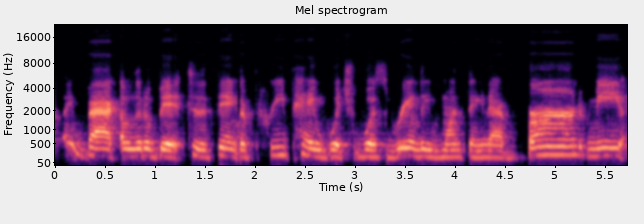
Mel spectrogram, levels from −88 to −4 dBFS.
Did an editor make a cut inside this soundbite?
yes; 2 cuts; at 1.8 s, 3.3 s

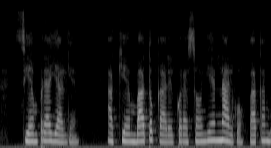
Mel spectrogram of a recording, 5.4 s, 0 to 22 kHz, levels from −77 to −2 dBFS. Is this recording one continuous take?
yes; 0 cuts

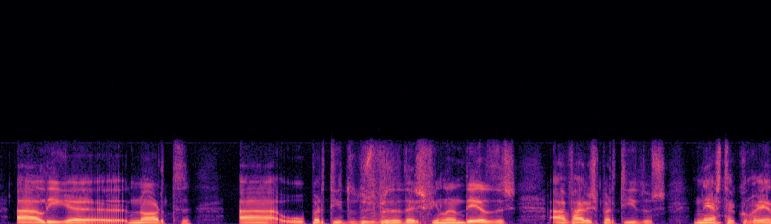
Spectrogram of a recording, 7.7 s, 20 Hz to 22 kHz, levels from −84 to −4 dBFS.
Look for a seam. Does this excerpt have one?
no; 0 cuts

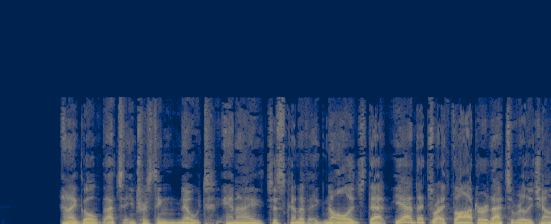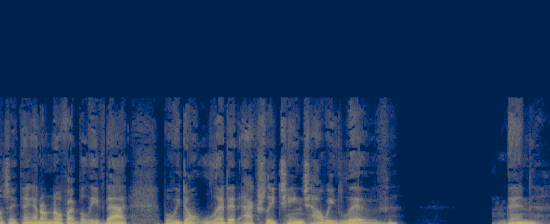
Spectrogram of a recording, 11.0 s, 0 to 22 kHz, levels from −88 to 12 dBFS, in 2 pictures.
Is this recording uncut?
yes; 0 cuts

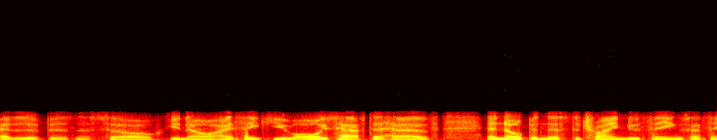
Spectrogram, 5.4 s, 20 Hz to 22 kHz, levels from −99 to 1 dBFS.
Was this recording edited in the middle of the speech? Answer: no; 0 cuts

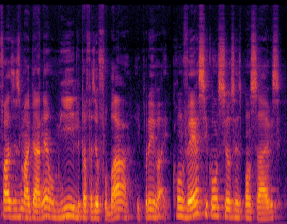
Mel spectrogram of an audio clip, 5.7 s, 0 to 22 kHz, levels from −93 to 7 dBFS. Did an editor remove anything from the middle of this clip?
yes; 1 cut; at 3.4 s

